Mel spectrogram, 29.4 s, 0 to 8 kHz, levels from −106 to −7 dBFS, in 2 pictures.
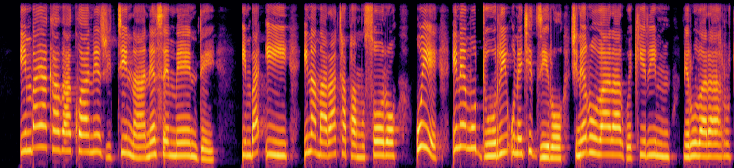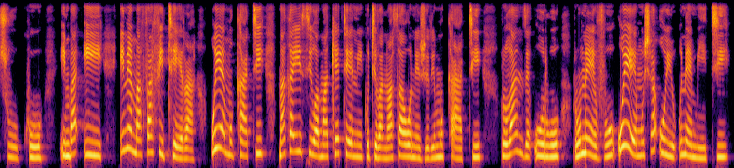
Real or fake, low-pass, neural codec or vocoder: real; 7.2 kHz; none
